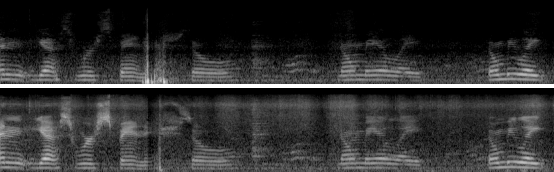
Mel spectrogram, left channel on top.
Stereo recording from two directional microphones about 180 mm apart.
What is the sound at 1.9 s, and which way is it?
Speech, 20° right (ahead or behind).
